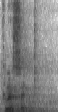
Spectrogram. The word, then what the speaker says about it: Knesset: and parliament is called knesset the k is pronounced knesset k is pronounced crested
